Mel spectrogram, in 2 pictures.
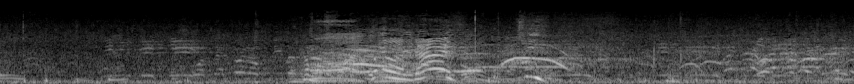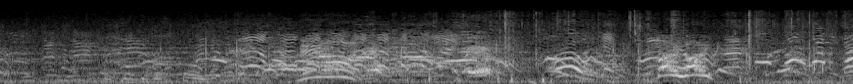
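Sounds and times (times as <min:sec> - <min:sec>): players and spectators shouting: 0:01.0 - 0:17.0.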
